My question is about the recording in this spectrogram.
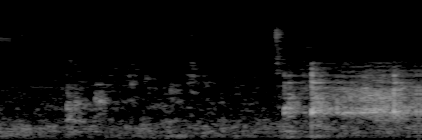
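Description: Steel tea strainer and drinking glass clinking and scraping as milk is strained into the glass, with a small click early and a louder clattering stretch in the last second or so.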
